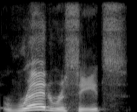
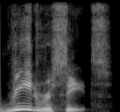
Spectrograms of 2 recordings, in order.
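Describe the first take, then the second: First: The word read rhymes with bed. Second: The word read rhymes with seed. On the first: "R E D" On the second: "R E E D"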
